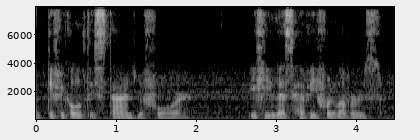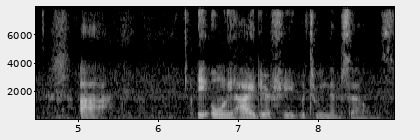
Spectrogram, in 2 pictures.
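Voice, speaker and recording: A man with a very deep, low pitch and a dark, mellow tone speaks at a fairly slow pace, somewhat breathy, with ordinary pitch variation. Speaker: amateur poetry reader. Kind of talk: reading aloud; casual chat. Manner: deliberately slowed.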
